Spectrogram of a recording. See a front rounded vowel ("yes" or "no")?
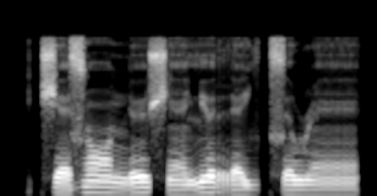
yes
